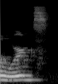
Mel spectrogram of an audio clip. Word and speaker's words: UFRGS: algum lugar da sigla tem um f mas ninguém pronuncia o pessoal fala ufrgs e existe uma espécie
